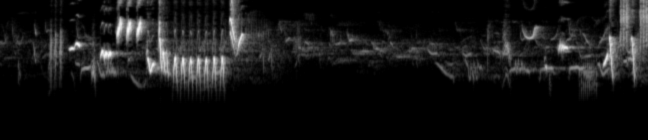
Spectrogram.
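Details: Song of the common nightingale, Luscinia megarhynchos: varied sharp notes lead into a loud, rapid rattling series of identical pulses, followed by quieter warbling and a final burst of high strokes.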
